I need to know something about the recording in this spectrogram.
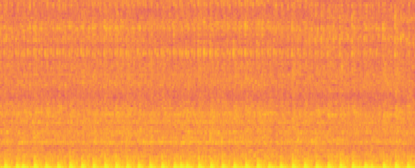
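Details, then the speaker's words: Honda Supra motorcycle fouling spark plugs and smoking black despite new carburetor, valve clearance checked normal; lumpy uneven single-cylinder idle that air-screw adjustment won't clean up, rich from carburetor needle missing its clip. "Ini coba saya cek di jarumnya, tapi ini ada yang aneh. Tuh lihat. Tuh, jarumnya kok nggak pakai sepi."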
